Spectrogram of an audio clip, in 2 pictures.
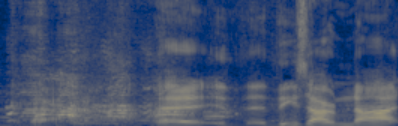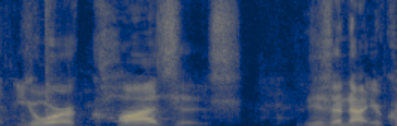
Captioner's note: laughter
